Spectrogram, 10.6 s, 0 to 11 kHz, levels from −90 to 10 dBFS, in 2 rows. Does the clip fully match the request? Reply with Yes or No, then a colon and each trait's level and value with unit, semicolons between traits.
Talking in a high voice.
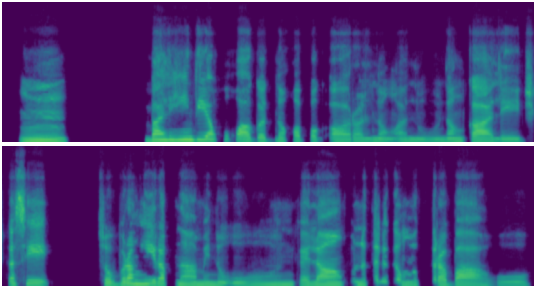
Yes: high, 195 Hz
